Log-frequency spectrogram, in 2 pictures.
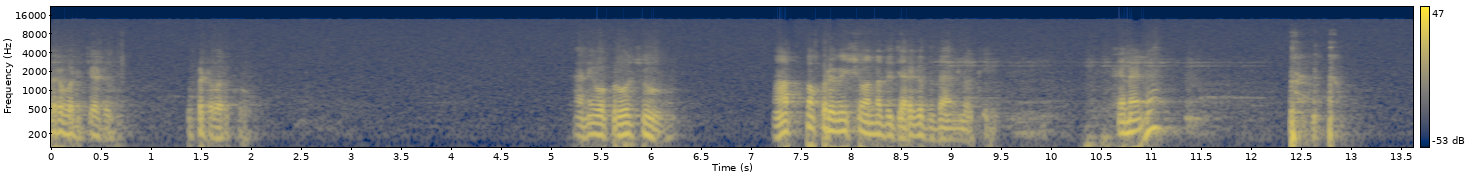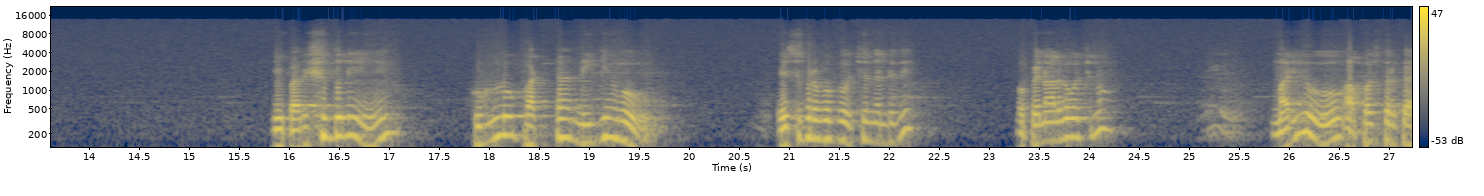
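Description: A man speaks slowly and thoughtfully into a microphone, with long pauses.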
